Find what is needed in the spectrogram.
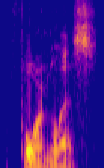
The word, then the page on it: formless: American English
